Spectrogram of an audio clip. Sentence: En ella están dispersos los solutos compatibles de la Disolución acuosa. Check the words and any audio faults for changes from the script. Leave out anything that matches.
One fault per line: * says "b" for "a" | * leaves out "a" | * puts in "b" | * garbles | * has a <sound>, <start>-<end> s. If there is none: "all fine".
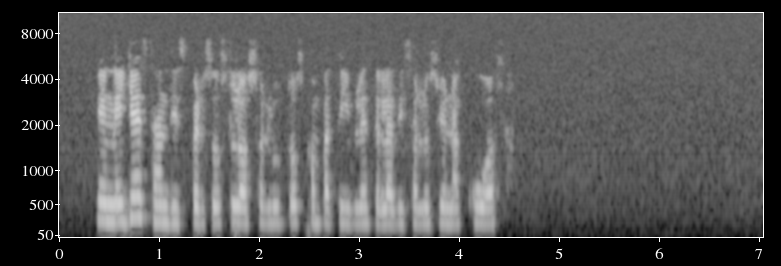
all fine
